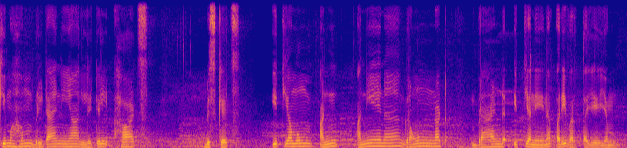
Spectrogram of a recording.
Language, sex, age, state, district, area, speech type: Sanskrit, male, 18-30, Andhra Pradesh, Chittoor, urban, read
